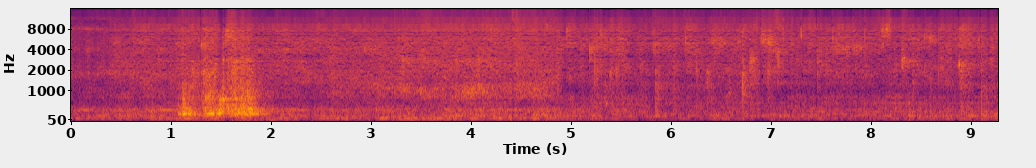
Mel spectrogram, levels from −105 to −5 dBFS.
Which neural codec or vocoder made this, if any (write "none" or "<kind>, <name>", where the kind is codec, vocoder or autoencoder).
codec, SNAC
